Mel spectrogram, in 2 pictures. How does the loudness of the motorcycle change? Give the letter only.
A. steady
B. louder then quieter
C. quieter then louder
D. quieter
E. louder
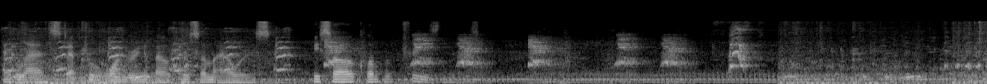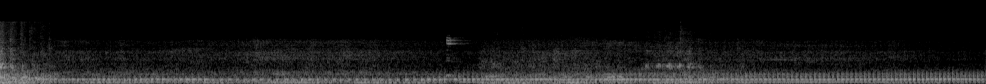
A.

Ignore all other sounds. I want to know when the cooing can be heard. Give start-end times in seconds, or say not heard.
0.1-2.0, 7.8-10.4, 14.7-17.4.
